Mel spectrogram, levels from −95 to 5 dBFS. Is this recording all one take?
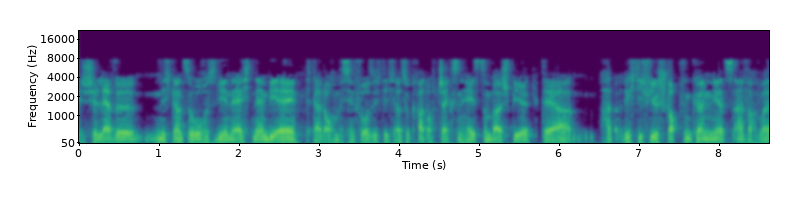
no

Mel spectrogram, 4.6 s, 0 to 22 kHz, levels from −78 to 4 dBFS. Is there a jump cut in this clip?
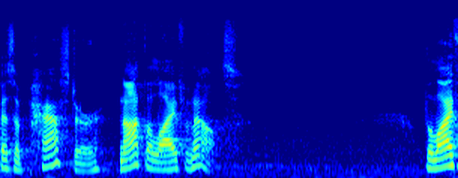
yes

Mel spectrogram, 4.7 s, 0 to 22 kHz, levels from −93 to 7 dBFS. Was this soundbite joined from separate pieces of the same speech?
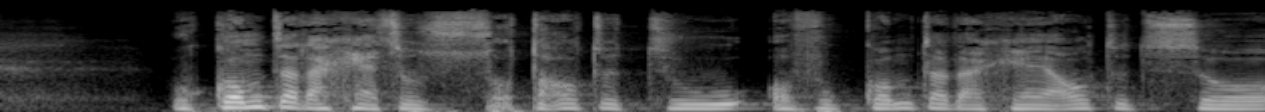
no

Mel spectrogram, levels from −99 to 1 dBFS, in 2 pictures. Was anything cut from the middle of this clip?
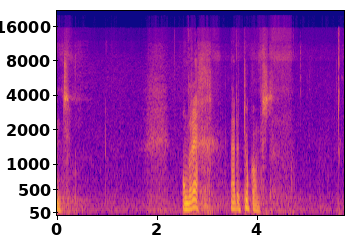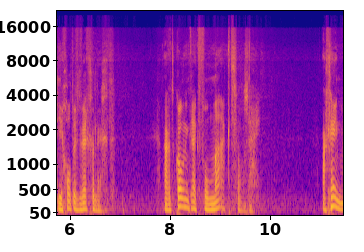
no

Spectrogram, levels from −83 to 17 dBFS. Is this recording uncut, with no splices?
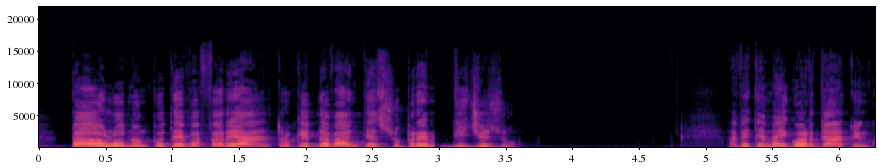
no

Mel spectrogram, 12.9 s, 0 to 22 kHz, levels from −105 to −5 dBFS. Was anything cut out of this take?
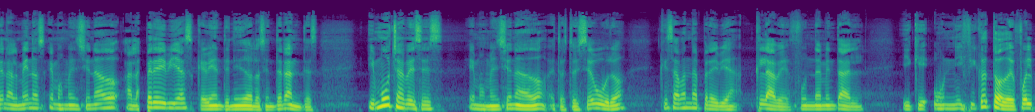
yes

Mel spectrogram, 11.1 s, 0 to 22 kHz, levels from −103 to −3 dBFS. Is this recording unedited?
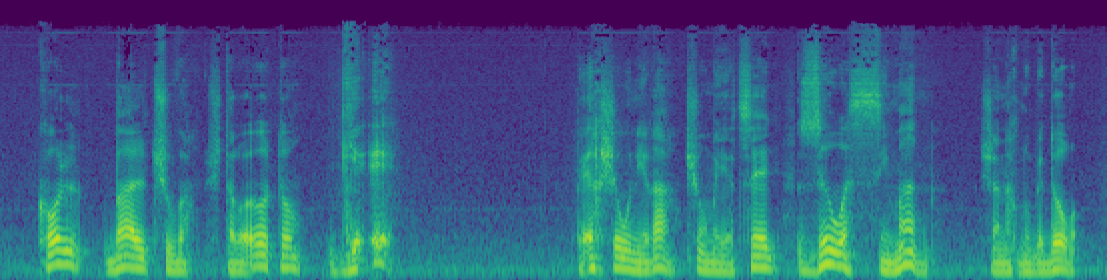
no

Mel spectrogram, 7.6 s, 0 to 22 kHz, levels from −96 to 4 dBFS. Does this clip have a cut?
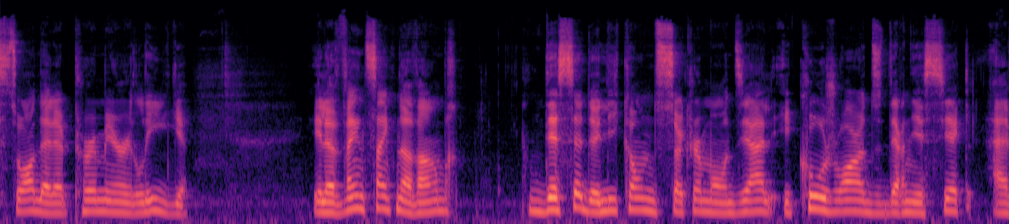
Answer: no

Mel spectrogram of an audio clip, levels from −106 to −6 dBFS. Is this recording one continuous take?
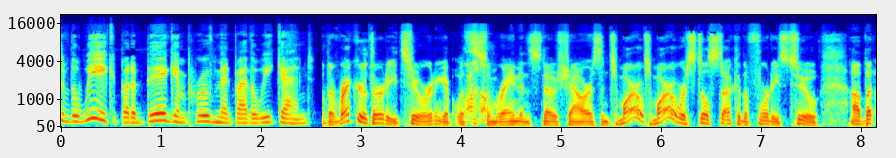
no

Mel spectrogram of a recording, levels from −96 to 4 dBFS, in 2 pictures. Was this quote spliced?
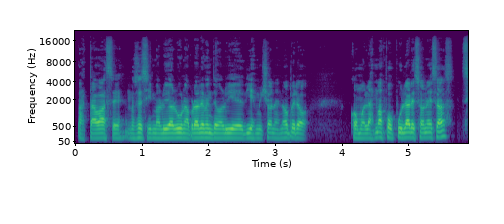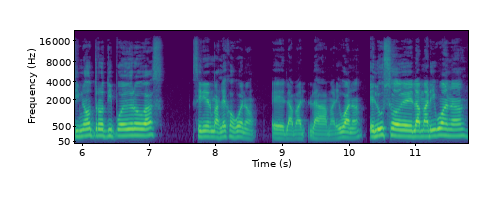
no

